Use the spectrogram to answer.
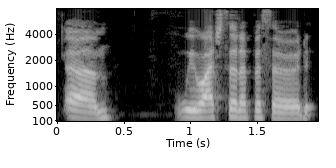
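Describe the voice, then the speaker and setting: A woman's voice: fairly low pitch, fairly even intonation, moderate pace, dry recording, clean studio sound. A young adult woman co-hosting a podcast in a casual, playful chat, often laughing. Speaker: podcast co-host.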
